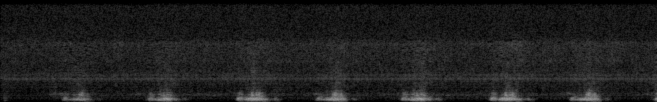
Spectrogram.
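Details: Aortic stenosis murmur, played from a teaching heart-sound recording.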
